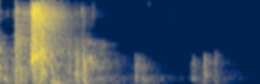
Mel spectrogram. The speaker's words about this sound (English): I'm going to shove them all into this vault and slam the door.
